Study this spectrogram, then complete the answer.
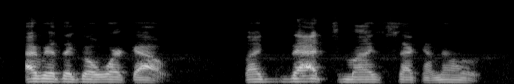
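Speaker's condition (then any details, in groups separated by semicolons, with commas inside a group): Spinocerebellar ataxia type 7, SCA7; progressive degenerative, speech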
